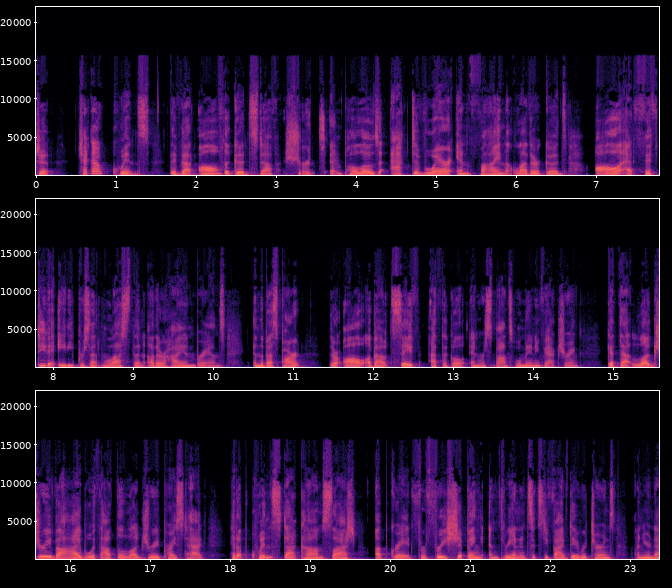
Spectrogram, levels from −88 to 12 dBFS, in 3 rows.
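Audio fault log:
3.23–3.75 s, repeated packet loss (robotic sound): just after "all the good stuff", six gaps totalling 180 ms, the longest 60 ms, go missing, and each is patched by extending the preceding sound. About a third of the span is synthetic, so it turns choppy. A spectrogram shows stretches of smeared, frozen harmonics alternating with real texture.
4.21 s and 4.39 s, short concealed packet loss: two 20 ms holes just before "activewear and fine leather" are each filled by continuing the last sound, then crossfaded back into the real signal, giving brief smears or wobbles. The waveform shows short, overly smooth patches.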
